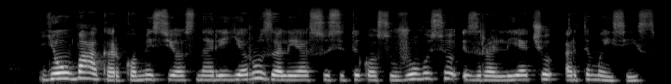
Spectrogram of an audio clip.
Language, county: Lithuanian, Šiauliai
